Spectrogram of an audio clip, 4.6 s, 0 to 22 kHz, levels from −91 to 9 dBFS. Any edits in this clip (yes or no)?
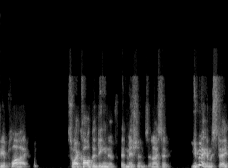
yes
